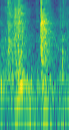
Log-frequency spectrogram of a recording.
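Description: A plastic part from a bathroom glass sliding door kit is flicked twice with a fingernail, giving two short, bright, high-pitched ticks with almost no low end and very little ring. The part isn't cold to the touch and is identified as plastic rather than steel or aluminum.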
